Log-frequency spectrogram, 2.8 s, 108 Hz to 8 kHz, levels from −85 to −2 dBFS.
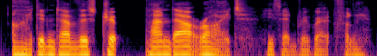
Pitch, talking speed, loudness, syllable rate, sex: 100 Hz, 235 wpm, -21 LUFS, 6.2 syllables/s, male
